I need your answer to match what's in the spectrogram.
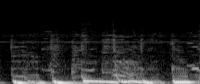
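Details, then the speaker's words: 300 W RMS subwoofer after repair, back in its box at moderate volume: clean, punchy bass with no buzz. The earlier buzzing was suspected to be debris making the voice coil rub against the magnet. "yeah it definitely sounds a lot better than it used to to not making that horrible buzzing sound anymore"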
